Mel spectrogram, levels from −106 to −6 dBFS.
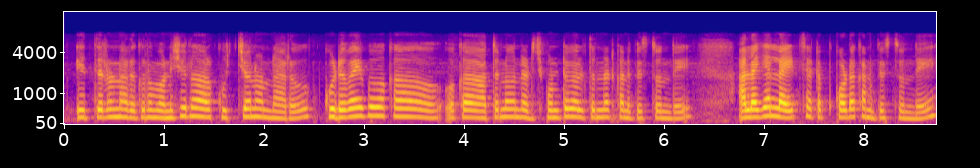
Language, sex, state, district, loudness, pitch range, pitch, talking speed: Telugu, female, Telangana, Hyderabad, -19 LUFS, 230-260 Hz, 240 Hz, 125 wpm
